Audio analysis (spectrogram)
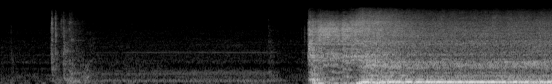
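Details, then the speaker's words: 1969 Camaro V8 idling indoors on first start after its A/C system was replaced and charged, ready to return to the owner. A few clicks, then it fires at once into a strong, even lope with no misfire; normal start and idle. "all right well it's raining outside right now so I'm Not Gonna Take It Outside but but she runs good of course she should"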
